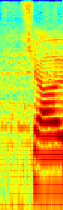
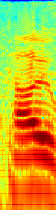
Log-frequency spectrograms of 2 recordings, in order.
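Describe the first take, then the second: First: The name starts with a ch sound. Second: The name starts with a hard k sound. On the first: The speaker calls it right. "it's actually Cho" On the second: The speaker calls it wrong. "I've accidentally been calling her Ko"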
